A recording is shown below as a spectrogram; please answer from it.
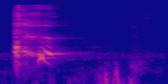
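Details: Child coughing at home: a single sharp cough with a brief voiced tail afterward.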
